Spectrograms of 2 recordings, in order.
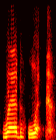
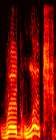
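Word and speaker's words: Redlich: My maiden name is Red Lick, right? But it's spelled with a CH at the end. So Red Lich is what I got all my life.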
